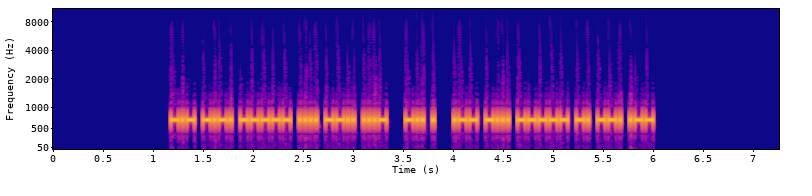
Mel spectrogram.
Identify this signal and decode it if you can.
Morse code, heard as a keyed tone, about 46 wpm, 700 Hz. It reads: KC0HZV DE WB0NGW
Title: USA Callsign DE Callsign - 6 Characters - 45wpm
